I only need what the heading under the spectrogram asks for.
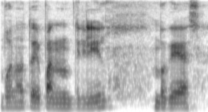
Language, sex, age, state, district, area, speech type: Kashmiri, male, 45-60, Jammu and Kashmir, Budgam, rural, spontaneous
